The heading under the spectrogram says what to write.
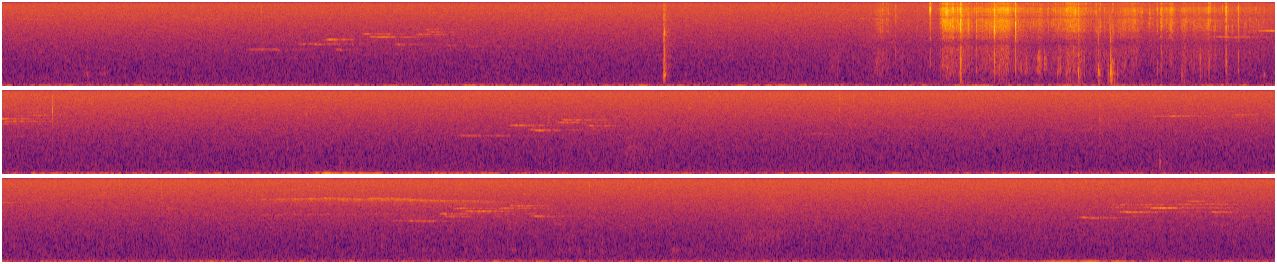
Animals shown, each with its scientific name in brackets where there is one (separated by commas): Hermit Thrush (Catharus guttatus), Downy Woodpecker (Dryobates pubescens)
